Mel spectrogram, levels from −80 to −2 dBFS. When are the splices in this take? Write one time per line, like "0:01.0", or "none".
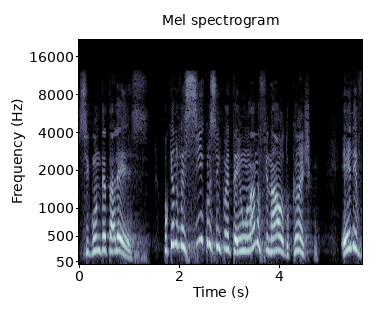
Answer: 0:01.5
